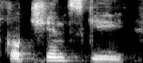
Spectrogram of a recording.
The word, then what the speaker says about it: Golzinski: And my dad is going to watch this, and he's going to say, it's not that, it's Golchinski.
